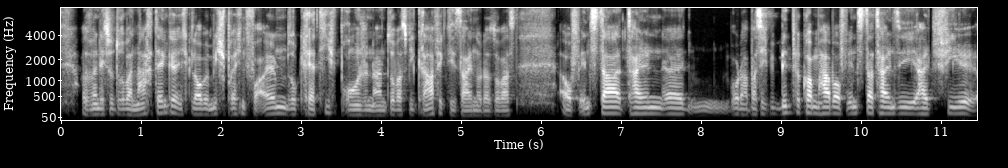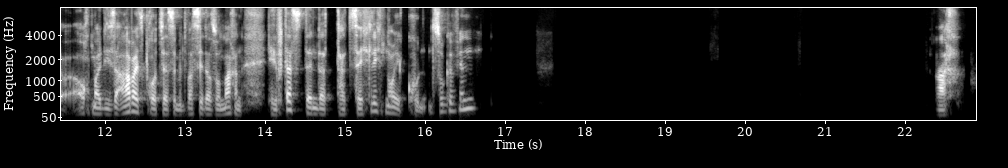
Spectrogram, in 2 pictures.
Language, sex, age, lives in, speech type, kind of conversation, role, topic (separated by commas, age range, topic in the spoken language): German, male, 50-54, Germany, read, expert-assistant, asker, Was bedeutet es eigentlich, selbstständig zu arbeiten, und wie unterscheidet sich das vom Angestelltsein?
